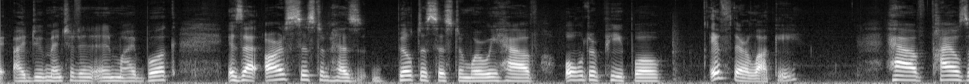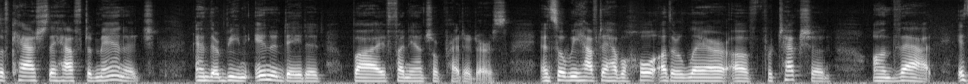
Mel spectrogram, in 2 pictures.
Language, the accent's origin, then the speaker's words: English; United States; And I'm an American, right?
